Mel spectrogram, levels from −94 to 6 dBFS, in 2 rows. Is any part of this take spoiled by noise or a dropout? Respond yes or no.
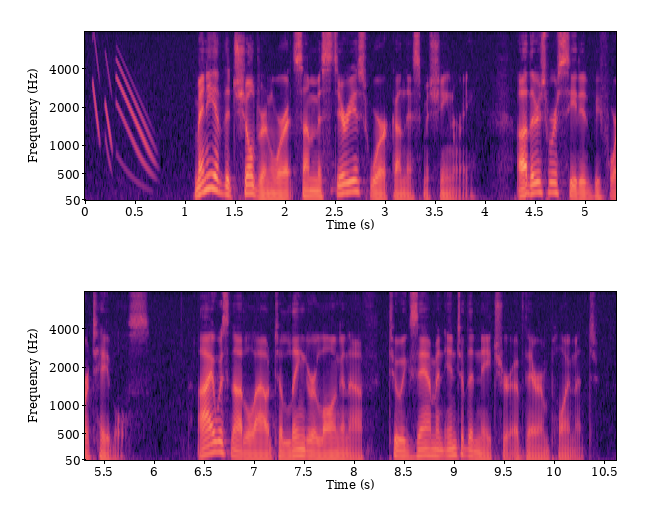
yes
